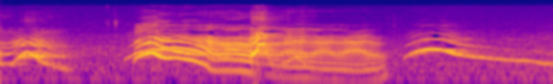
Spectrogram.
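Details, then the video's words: An Alaskan Malamute named Marble "talks" back in a conversation with its people, giving wavering, howl-like yowls that rise and fall, loud and drawn out. "Alaskan Malamute Marble talking"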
